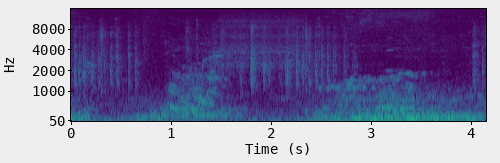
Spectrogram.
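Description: Rapid computer keyboard key presses while playing StarCraft, a dense clatter of taps heard close up beneath ongoing talk.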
